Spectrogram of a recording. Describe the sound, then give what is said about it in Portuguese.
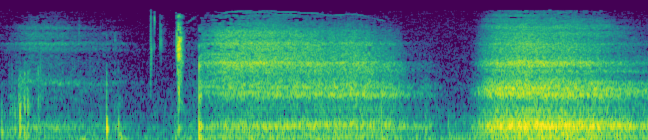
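Heavy breathing right up against the microphone: a few quick sniffy puffs, then two long, rushing breaths separated by a brief pause. No one speaks. “Entre estar aí a ouvir a minha respiração quase.”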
